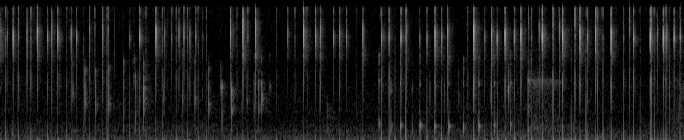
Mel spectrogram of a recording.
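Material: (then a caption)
Plastic. A small hollow blue plastic bottle cap is held in the fingers and tapped and scratched with long manicured nails. A quick, steady stream of sharp, bright clicks and light scratches continues throughout, each tick dying away instantly with almost no low end.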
